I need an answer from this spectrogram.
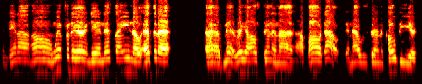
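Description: A man's voice: fairly high pitch, steady tone, moderate pace, sharp tone, no room sound. A young man talking over a phone on speakerphone, held up to the mic, as a guest football player casually telling his career story and stringing events together. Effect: phone call played over speakerphone held to the mic. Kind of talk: casual rambling life story.

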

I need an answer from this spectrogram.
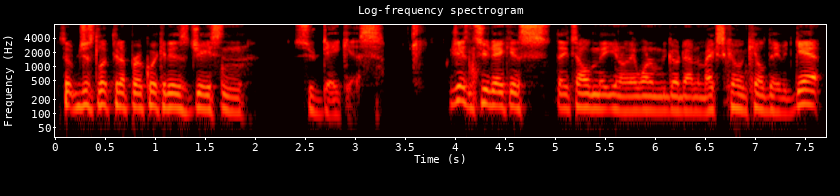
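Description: A man in casual chat recapping a film scene by scene, laughing often and slipping into quick character voices. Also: medium pitch.

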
